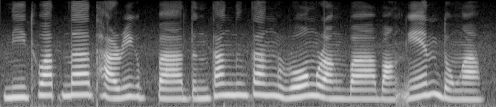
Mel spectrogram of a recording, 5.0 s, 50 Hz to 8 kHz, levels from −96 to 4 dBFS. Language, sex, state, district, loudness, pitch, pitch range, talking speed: Garo, female, Meghalaya, West Garo Hills, -15 LUFS, 245 Hz, 220-285 Hz, 85 wpm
